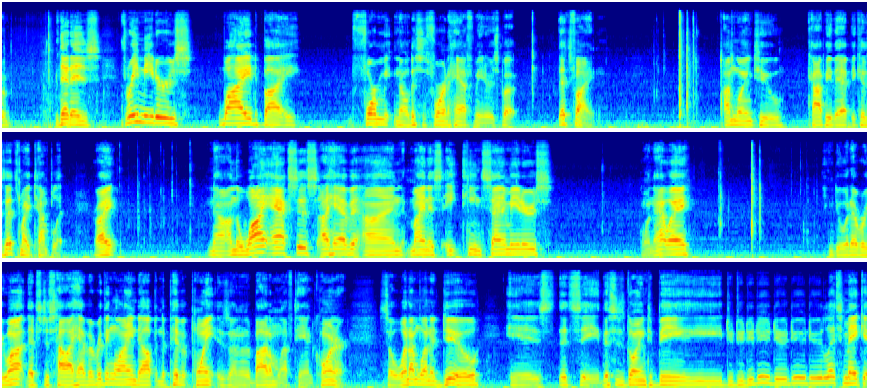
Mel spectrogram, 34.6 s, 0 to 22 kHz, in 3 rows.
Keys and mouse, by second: 9.1 shift+d, 13.4 Tab, 18.3 middle click, 19.1 middle click, 21.5 KP_1.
